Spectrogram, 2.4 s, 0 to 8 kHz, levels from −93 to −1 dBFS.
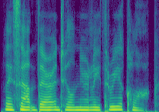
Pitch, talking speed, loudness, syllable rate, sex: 185 Hz, 175 wpm, -16 LUFS, 4.9 syllables/s, female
